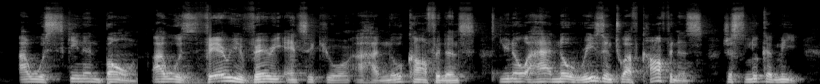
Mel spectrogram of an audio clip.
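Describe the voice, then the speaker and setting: With a French accent, a man of medium pitch speaks at a moderate pace with ordinary pitch variation and hardly any pauses. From France, Paris area. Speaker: fitness coach. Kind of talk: motivational tutorial. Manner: animated.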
